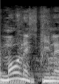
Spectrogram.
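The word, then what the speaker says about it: Måneskin: Io fossi nei Maneskin, che poi si dice Moneskin, hai detto prima. – Eh, mi hanno detto che si legge Moneskin perché c'è un simbolino, un cerchietto ah.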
